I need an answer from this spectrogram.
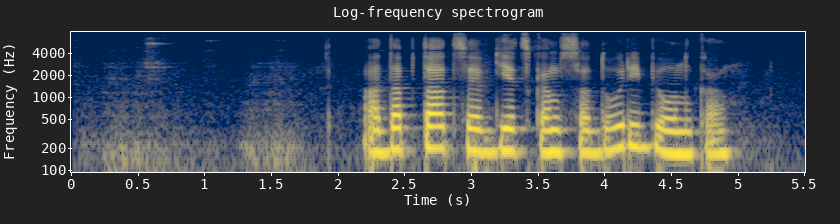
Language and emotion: Russian, neutral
